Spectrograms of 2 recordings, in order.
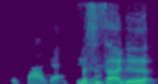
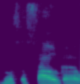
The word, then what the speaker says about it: Mississauga: uh all the way from uh how you pronounce it Mississauga Mississauga Ontario Canada right okay all right got it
